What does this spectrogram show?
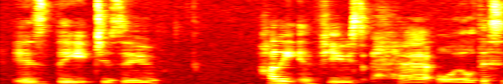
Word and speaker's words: Gisou: And the hair oil that I'm using, and I think I'm pronouncing this right, I think it is a soft G, is the Gisou honey infused hair oil.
